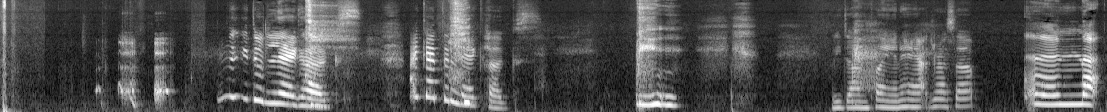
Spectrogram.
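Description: A young boy talks and squeals playfully close by.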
